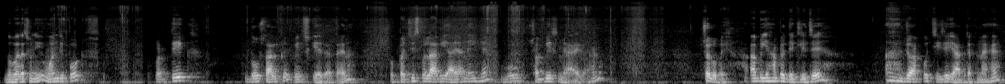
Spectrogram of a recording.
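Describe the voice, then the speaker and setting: Male exam tutor, fast-paced and a bit husky, informal, matey, peppering the lecture with quick check-in questions. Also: medium pitch, animated, dark tone. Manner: rapid-fire delivery peppered with short check-in questions. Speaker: teacher of a current affairs exam class. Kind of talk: fast revision lecture to camera.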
